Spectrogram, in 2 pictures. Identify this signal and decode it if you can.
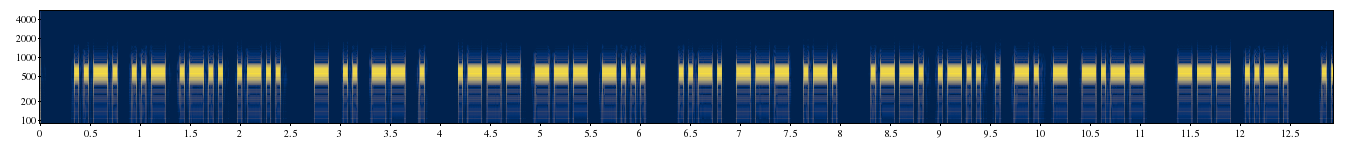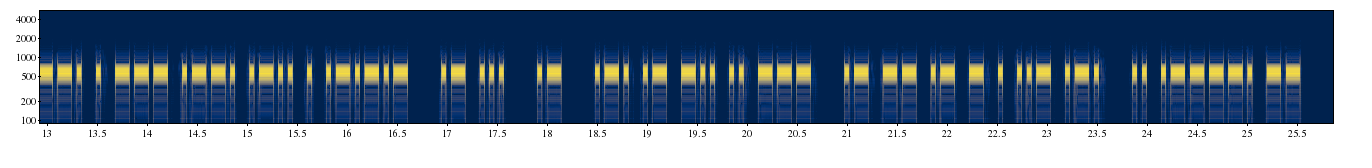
Morse code, heard as a keyed tone, about 25 wpm, 600 Hz. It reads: FULL TIME JOB FOR PLENTY OF PEOPLE. AS A RADIO AMATEUR I'M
